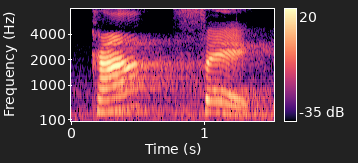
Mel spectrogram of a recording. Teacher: A sílaba mais forte que eu pronuncio é o fé, que é a última sílaba. Então, a gente pode dizer que ela é uma oxítona.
